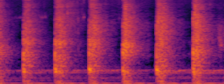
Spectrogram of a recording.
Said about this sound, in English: Yeah. I don't know if you could hear that. But that was me knocking on wood. He's knocking on wood. Very hard and very, very loudly.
